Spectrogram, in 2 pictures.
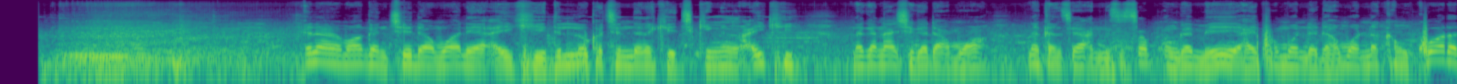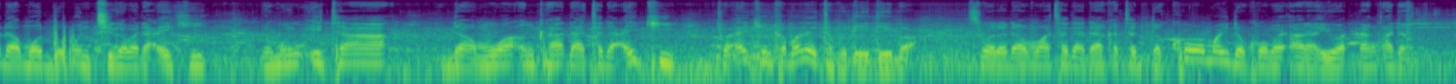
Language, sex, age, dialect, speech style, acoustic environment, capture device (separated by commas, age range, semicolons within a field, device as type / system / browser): Hausa, male, 35-44, Nigeria - Kano, focused, people talking, mobile / Linux / Chrome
